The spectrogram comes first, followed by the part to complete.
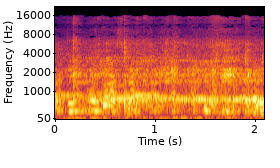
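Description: Several voices cheering and calling out over one another, with one long held call running through most of it.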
